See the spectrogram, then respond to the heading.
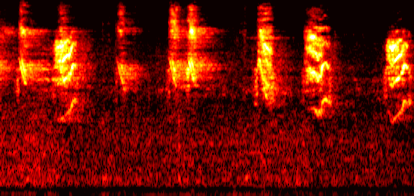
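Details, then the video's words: Female double-collared seedeater calling, used to rouse males: sharp high chirps repeated about once a second, each a bright burst with a quick downward tail, seven notes in steady succession over a quiet background. "Piado de Fêmea de Coleiro Para Esquentar Coleiro Faça o teste Com Fêmea de Coleiro Chamando"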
